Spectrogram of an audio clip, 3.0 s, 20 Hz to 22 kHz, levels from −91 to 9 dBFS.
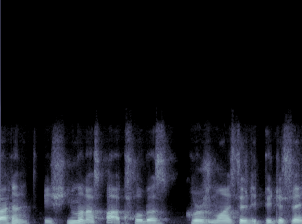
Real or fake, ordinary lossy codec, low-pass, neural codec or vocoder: fake; Opus, 24 kbps; 9.9 kHz; autoencoder, 22.05 kHz, a latent of 192 numbers a frame, VITS, trained on one speaker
